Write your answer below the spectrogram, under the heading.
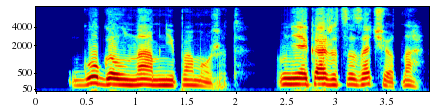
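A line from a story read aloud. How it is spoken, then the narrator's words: Snort. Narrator (Russian): хмыкнул Ян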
